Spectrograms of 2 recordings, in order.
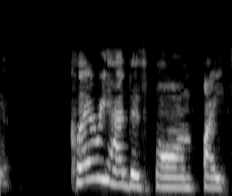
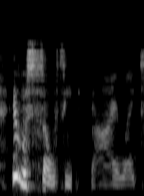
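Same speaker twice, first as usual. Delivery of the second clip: normal talking voice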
